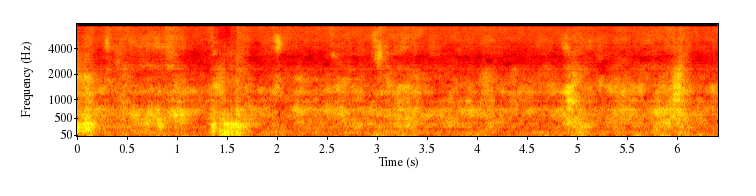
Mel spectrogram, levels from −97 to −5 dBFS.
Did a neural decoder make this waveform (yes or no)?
yes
